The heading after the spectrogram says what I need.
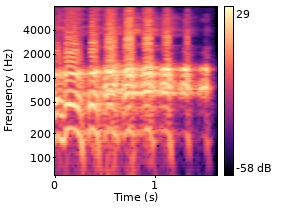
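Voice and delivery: long, rolling ha-ha-ha laugh; hearty laugh. Acted. Husband laughs after his wife sends money, gleeful. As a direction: start on "ho" and laugh it out.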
